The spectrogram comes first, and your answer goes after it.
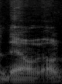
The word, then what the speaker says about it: Daleville: it was at the Delville con. So nice. Okay, cool. Good old Delville con. You don't pronounce Dale with a long A sound. It's more like Del, D-E-L-L.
